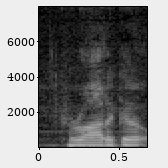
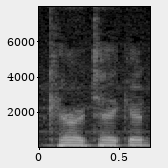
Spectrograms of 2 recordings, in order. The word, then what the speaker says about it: Karateka: Karateka, or Karateka, depending on how you pronounce it, is a particularly good one to run on this emulator.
